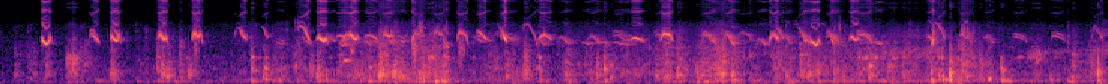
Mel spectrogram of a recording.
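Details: Chickens forty days old, kept together in a pallet brooder during their last week before moving to the coop: many overlapping high, short peeps and chirps, some rising, with soft clucks and scratching sounds.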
